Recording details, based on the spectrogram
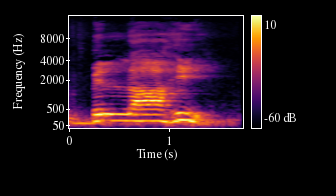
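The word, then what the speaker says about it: بِٱللَّهِ: doesn't pronounce this in so the pronunciation would be billahi this Aleph is not pronounced anymore okay and you can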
